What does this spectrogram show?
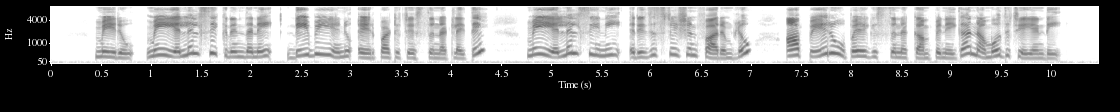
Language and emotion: Telugu, neutral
